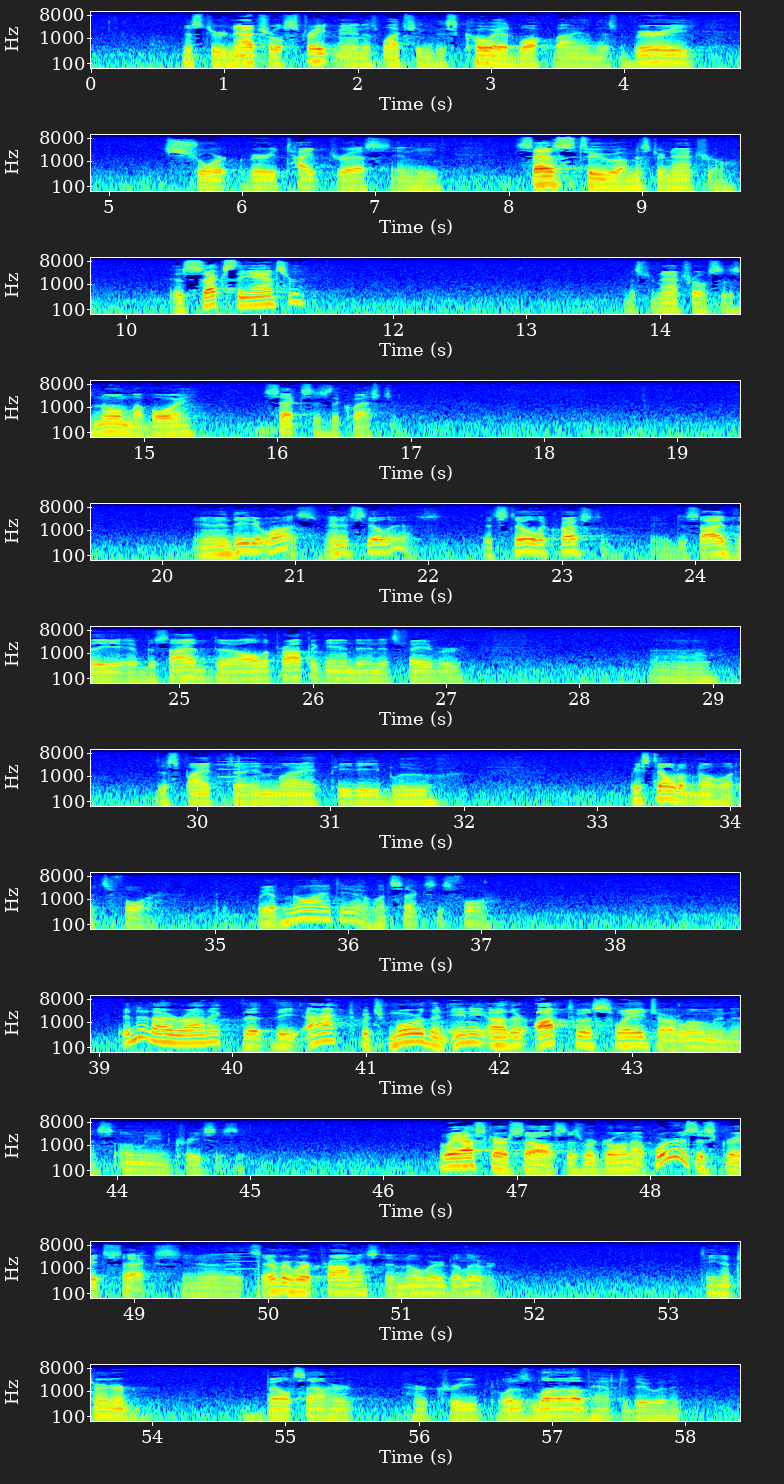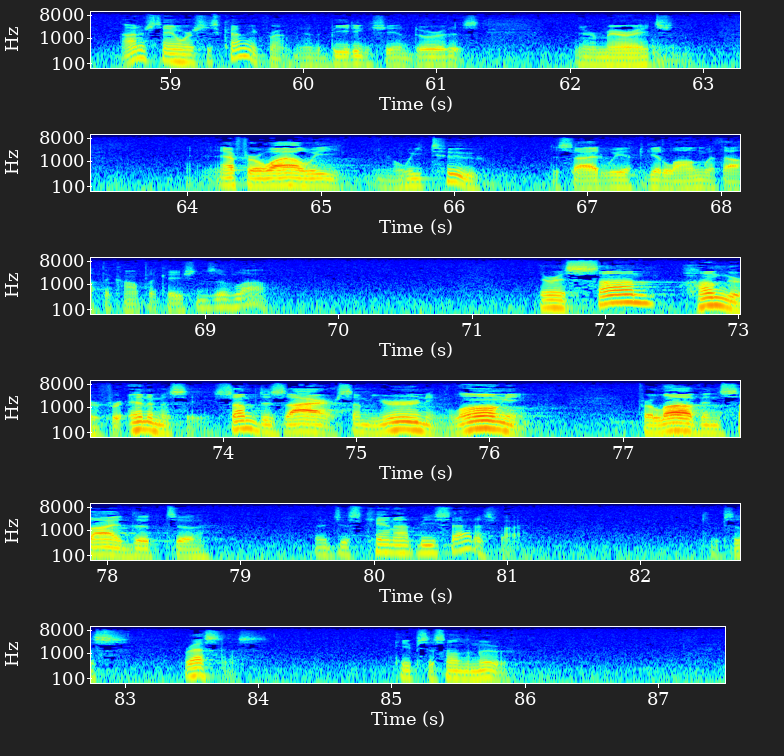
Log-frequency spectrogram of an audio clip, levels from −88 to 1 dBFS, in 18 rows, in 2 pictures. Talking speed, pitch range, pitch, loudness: 140 wpm, 90-115 Hz, 100 Hz, -26 LUFS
